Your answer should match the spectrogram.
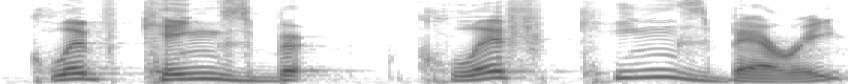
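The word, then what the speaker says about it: Kliff Kingsbury: Cliff Kingsbury, that's how you say his name.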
